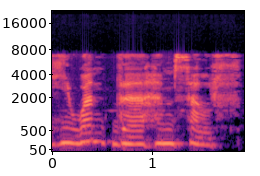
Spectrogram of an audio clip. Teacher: The syllable in himself that is stressed is the second syllable.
